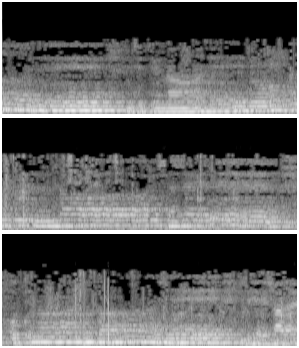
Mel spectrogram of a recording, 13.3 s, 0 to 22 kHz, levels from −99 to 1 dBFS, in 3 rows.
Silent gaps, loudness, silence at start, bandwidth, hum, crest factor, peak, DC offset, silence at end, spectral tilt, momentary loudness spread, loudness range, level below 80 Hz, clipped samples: none; -18 LUFS; 0 s; 5.8 kHz; none; 14 dB; -2 dBFS; under 0.1%; 0 s; -12 dB/octave; 8 LU; 6 LU; -44 dBFS; under 0.1%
